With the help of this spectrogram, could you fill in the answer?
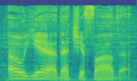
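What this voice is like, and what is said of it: Put-on Long Island accent. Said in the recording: “I'm just trying to do my best Long Island accent. ... You did a great one.”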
